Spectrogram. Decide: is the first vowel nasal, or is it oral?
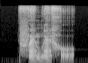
nasal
